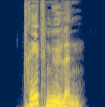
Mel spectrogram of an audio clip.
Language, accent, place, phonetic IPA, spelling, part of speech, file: German, Germany, Berlin, [ˈtʁeːtˌmyːlən], Tretmühlen, noun, De-Tretmühlen.ogg
- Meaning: plural of Tretmühle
